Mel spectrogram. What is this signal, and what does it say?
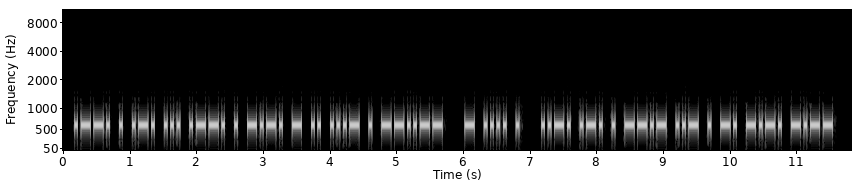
Morse code, heard as a keyed tone, about 25 wpm, 600 Hz. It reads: PERSPECTIVE, THE FREQUENCY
